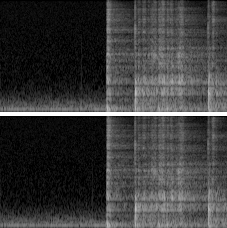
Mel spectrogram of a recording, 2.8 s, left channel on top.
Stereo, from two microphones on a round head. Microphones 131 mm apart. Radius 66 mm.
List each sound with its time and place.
1.3 s writing: centre (ahead or behind), 0.9 m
